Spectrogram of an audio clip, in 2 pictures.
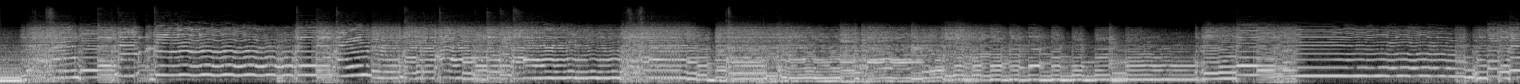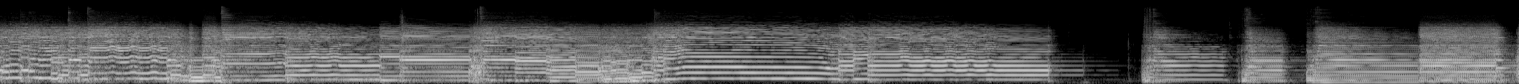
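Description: Electric guitar lead played through the Wampler Tumnus Deluxe boost/overdrive pedal set into overdrive: held notes with wide vibrato and string bends. Near the end the line breaks off into a few short chord stabs.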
